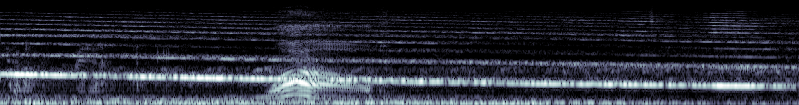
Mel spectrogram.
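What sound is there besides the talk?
ambulance and fire truck sirens passing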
